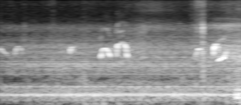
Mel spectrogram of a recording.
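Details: Turkey poults hatching in an incubator on an Assam farm give scattered short, high cheeps in small pairs, separated by brief pauses, against a continuous low humming of the machine.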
